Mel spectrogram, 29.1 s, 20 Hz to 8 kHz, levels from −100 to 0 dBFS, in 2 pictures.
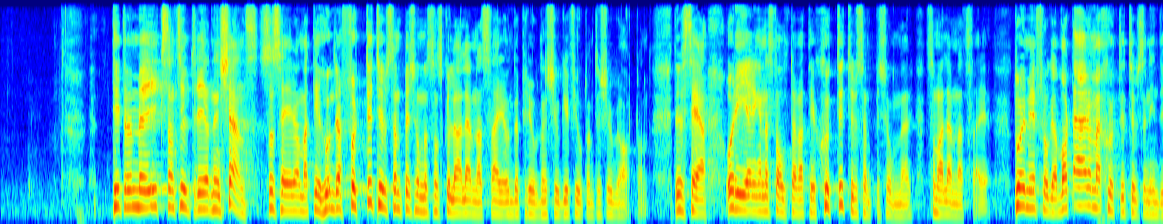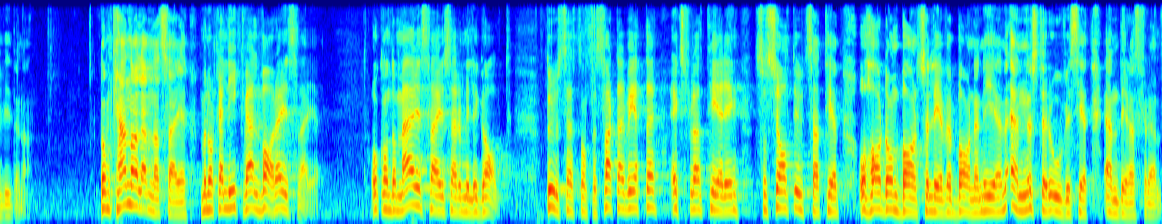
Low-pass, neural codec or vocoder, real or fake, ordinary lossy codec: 7.2 kHz; none; real; none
